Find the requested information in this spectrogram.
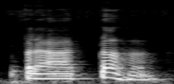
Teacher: विसर्ग जब बोलते हैं तो ह का उच्चारण होता है, ह का। ठीक है, ह का उच्चारण होता है।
